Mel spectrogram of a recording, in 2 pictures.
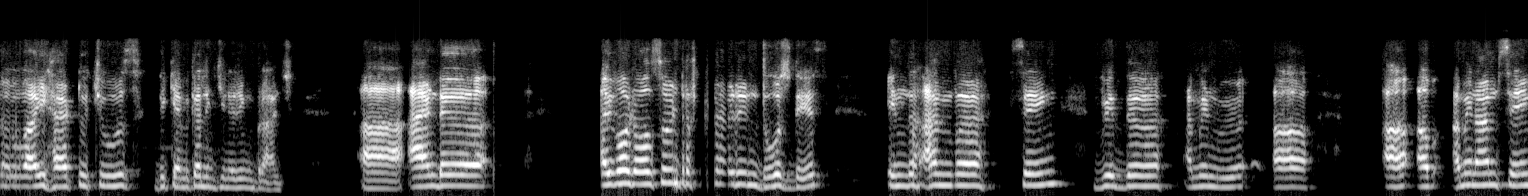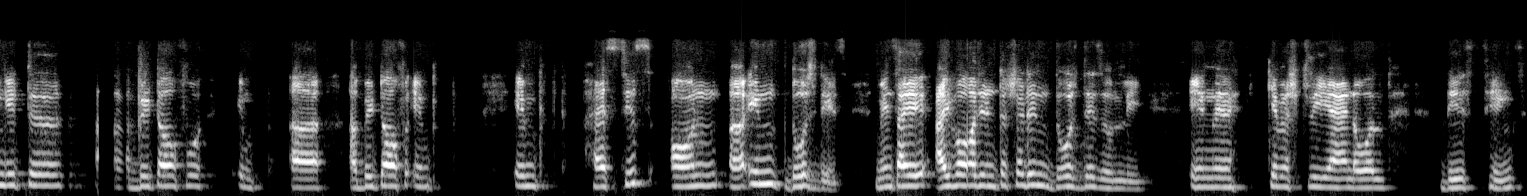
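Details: Adult man from India with real stammering since about class one or earlier, presenting as blocks on words and later bringing fear and anxiety; finding: stuttering.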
